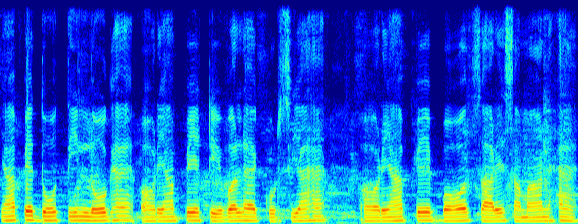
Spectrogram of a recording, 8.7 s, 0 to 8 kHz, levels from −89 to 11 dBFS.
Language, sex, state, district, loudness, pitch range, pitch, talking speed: Hindi, male, Bihar, West Champaran, -15 LUFS, 130-145 Hz, 140 Hz, 140 wpm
